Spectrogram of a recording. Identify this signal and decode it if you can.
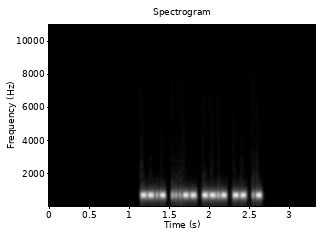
Morse code, heard as a keyed tone, about 47 wpm, 700 Hz. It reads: Q3QMA
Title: Code Groups - 5 Letter:Numbers - 50wpm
